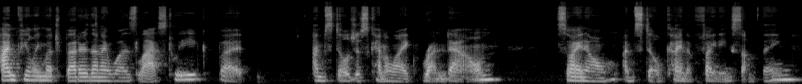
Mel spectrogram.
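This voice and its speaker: Putting on a character voice, a woman speaks quietly and raspily at a fairly low pitch and a moderate pace. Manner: talking quietly, low-key.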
